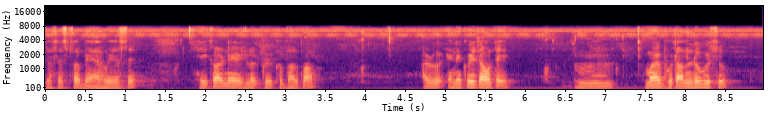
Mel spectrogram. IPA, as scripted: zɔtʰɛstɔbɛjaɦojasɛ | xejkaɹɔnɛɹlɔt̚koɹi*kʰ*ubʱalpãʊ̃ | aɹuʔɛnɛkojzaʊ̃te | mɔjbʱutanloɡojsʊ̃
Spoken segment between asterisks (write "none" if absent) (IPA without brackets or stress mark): kʰ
